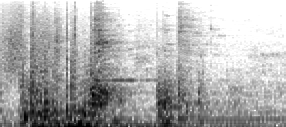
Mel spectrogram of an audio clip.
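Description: A heavy thump as a man's head is slammed down onto a wooden bar counter, mixed with a man's laugh, then a second, shorter knock a little over a second in.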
